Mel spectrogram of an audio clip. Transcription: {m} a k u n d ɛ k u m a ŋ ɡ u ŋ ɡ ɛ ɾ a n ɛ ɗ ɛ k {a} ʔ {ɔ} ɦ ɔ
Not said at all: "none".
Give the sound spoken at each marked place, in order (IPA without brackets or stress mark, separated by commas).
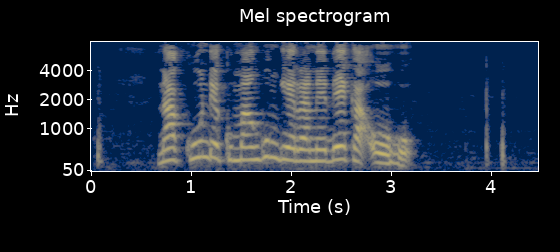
n, a, ɔ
